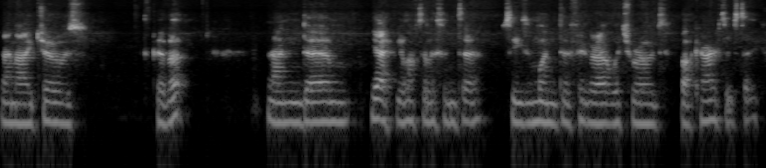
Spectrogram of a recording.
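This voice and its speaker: This audio drama writer and producer, appearing as an interview guest, has a fairly high, sharp-toned voice and speaks in a monotone at normal speed. The recording is low quality, and he talks casually, reflective and quick to poke fun at himself.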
